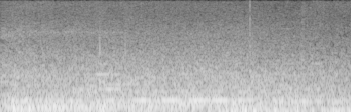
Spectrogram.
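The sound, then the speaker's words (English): A steady, loud low rumble of a small city bus engine from inside the moving, crowded vehicle at peak time in Mexico City, with a constant droning hum and road noise and no clear voices. “Here we are close to peak time. We're inside the bus. Everybody's squeezing each other.”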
